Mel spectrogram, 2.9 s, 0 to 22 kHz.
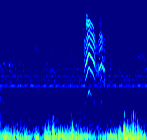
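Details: Common redshank at its nest in farmland meadow, filmed from 8 metres: two quick arched, down-slurred whistled notes in close succession, over steady low wind rumble.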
